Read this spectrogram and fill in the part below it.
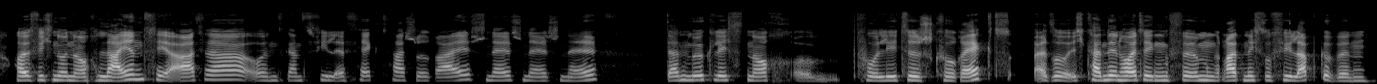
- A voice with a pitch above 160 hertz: Yes, high, 190 Hz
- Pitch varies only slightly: Yes, narrow, 1.8 semitones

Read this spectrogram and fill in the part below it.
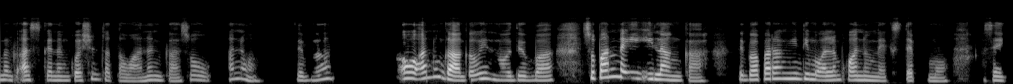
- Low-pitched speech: No, high, 200 Hz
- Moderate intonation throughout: Yes, average, 4.7 semitones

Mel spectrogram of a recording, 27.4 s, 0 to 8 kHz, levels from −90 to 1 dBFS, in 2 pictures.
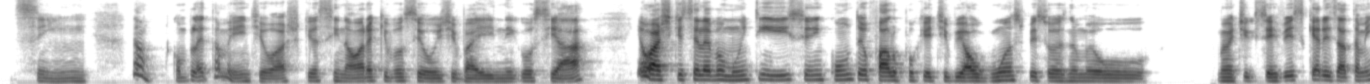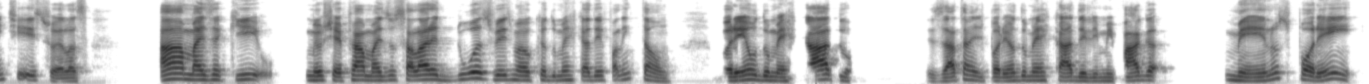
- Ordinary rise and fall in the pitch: Yes, average, 4.8 semitones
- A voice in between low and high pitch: Yes, medium, 145 Hz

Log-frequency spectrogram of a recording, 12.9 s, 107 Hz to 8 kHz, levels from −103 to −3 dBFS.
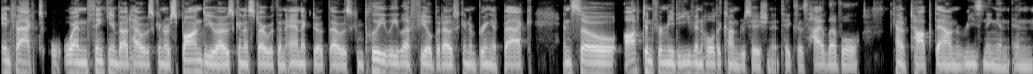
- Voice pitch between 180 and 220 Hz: No, low, 100 Hz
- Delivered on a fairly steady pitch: Yes, narrow, 2.1 semitones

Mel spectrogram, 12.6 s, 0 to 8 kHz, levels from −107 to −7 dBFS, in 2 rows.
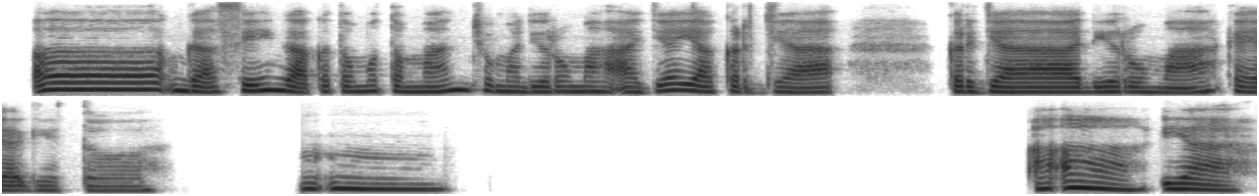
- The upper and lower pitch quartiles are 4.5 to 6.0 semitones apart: No, average, 3.1 semitones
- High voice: No, medium, 160 Hz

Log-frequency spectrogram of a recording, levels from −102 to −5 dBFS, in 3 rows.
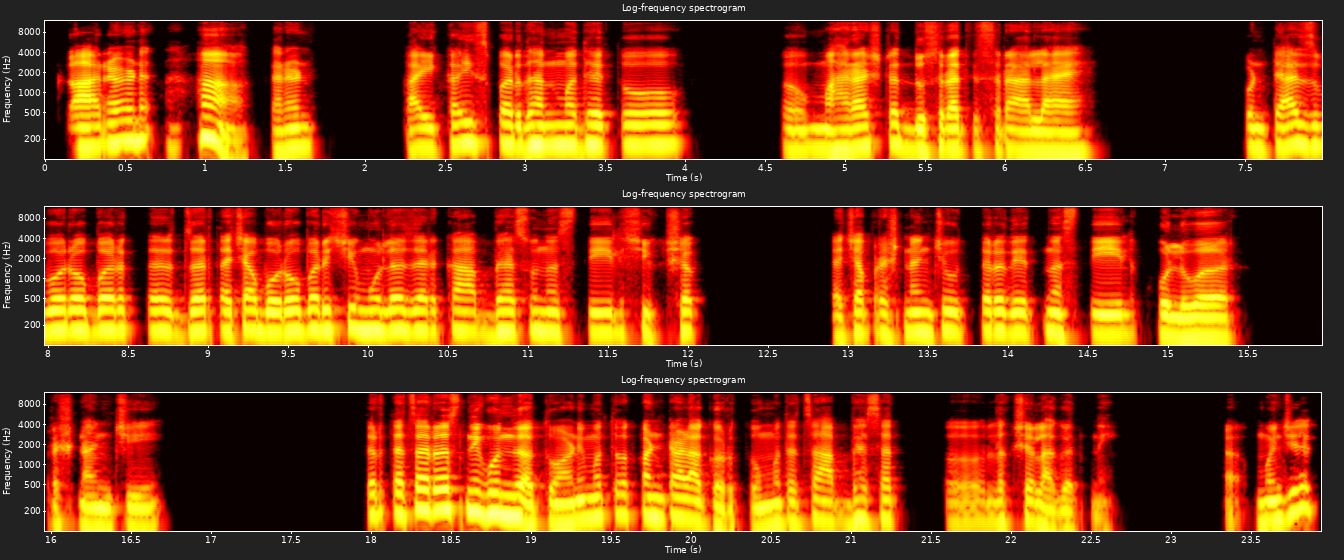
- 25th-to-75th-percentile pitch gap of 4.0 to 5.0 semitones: No, average, 3.4 semitones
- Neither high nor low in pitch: Yes, medium, 155 Hz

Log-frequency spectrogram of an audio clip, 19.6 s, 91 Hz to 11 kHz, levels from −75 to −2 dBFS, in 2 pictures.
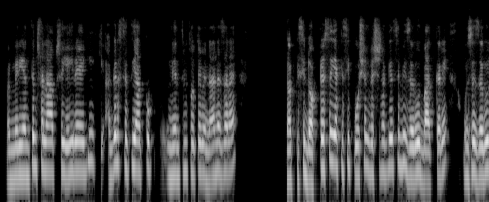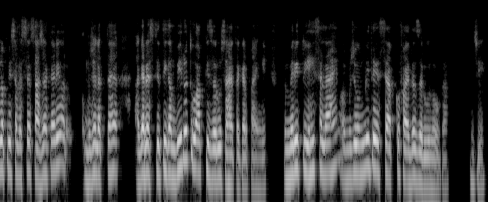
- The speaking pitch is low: No, medium, 180 Hz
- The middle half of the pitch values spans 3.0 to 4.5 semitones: No, narrow, 2.6 semitones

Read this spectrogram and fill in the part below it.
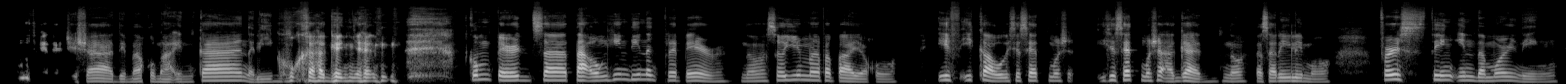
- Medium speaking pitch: Yes, medium, 170 Hz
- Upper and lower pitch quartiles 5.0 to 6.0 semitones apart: Yes, average, 5.3 semitones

